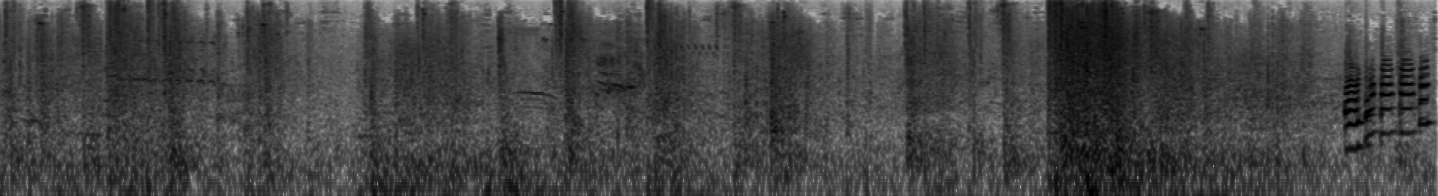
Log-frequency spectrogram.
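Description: Distant musket volleys crackle through a Waterloo battle in Napoleon Total War, a dense fusillade mixed with horses neighing and clattering cavalry, faint and continuous with rising bursts.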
